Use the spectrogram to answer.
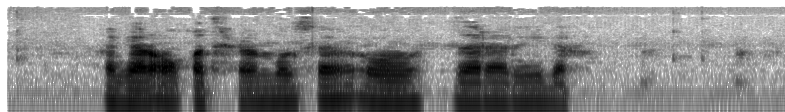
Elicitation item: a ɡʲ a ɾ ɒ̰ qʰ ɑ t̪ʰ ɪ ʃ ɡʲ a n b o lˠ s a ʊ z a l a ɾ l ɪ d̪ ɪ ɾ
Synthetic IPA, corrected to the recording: a ɡʲ a ɾ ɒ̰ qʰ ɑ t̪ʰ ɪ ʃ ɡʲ a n b o lˠ s a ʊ z a ɾ a ɾ l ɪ d̪ ɪ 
